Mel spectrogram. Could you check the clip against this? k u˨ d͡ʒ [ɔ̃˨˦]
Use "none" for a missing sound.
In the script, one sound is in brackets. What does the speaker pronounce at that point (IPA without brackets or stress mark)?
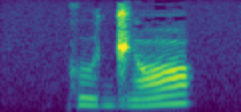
ɔ̃˨˦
